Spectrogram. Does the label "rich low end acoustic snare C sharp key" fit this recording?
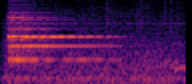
No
